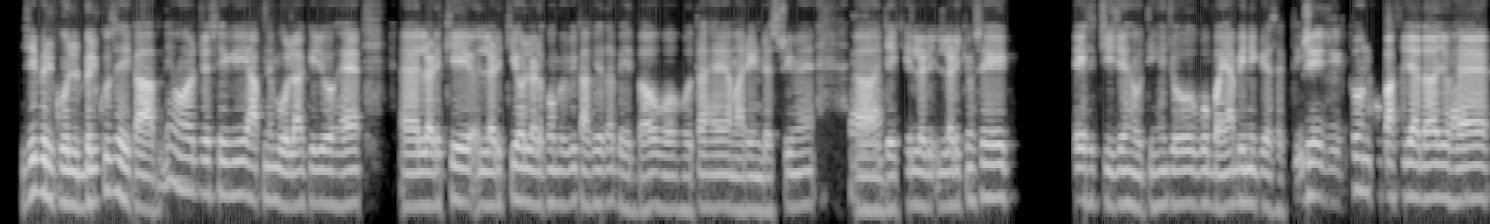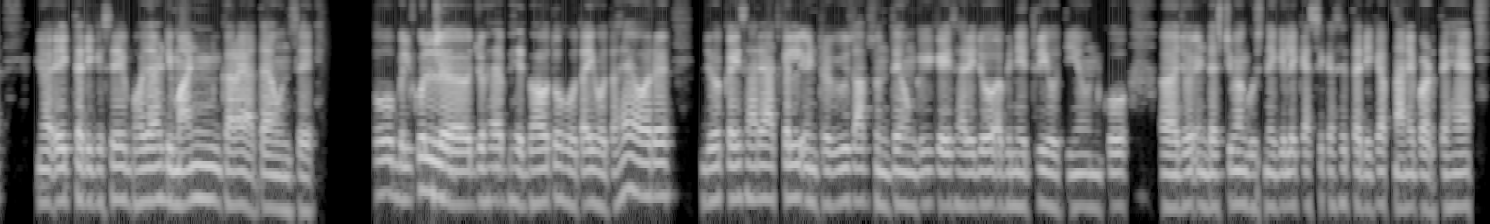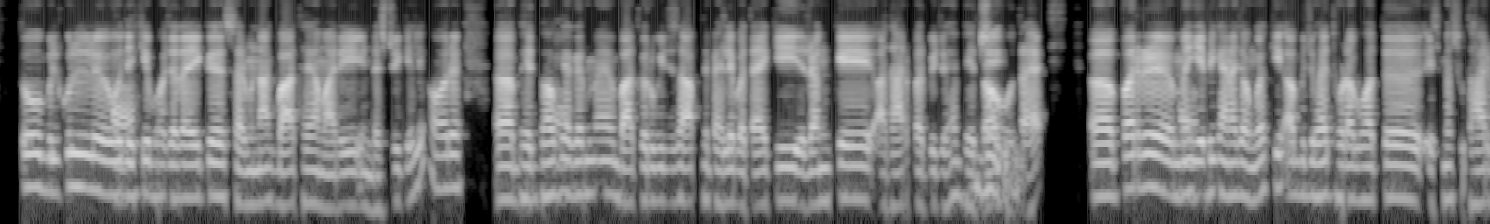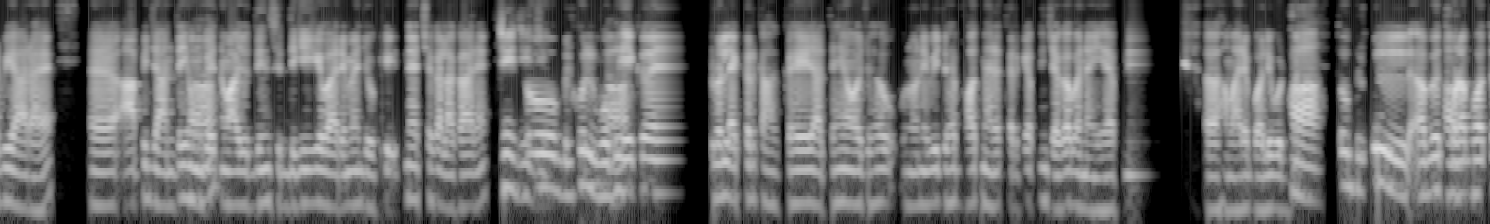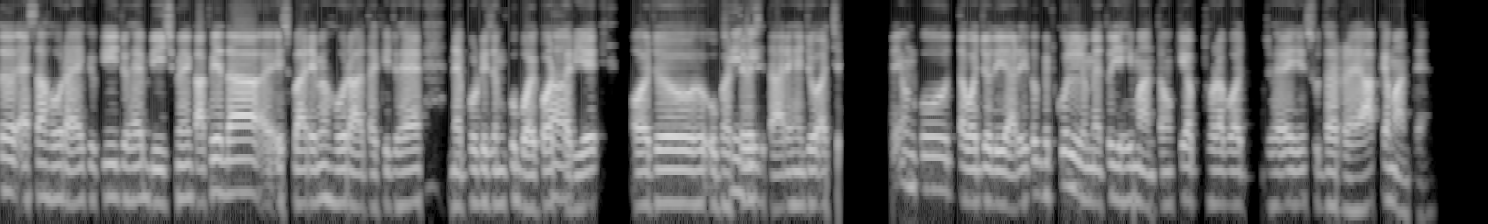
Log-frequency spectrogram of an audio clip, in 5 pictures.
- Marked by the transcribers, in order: in English: "इंडस्ट्री"; in English: "डिमांड"; in English: "इंटरव्यूज़"; in English: "इंडस्ट्री"; in English: "इंडस्ट्री"; other background noise; in English: "नैचुरल ऐक्टर"; in English: "नेपोटिज़म"; in English: "बॉयकोट"
- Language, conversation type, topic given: Hindi, unstructured, क्या मनोरंजन उद्योग में भेदभाव होता है?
